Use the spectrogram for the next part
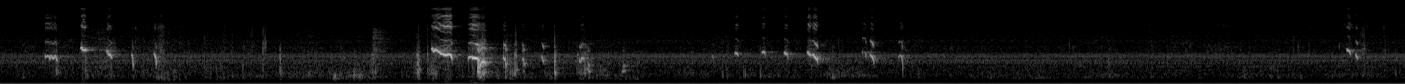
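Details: Parson Russell Terrier puppies whimper and squeak in bursts, a busier cluster of rising whiny peeps near the start and middle, then long quiet stretches with faint rustling and a last squeak near the end.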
